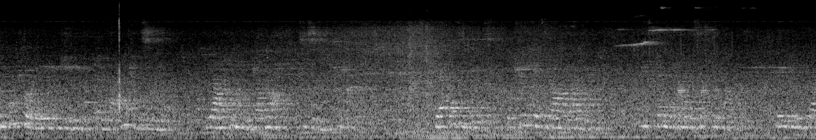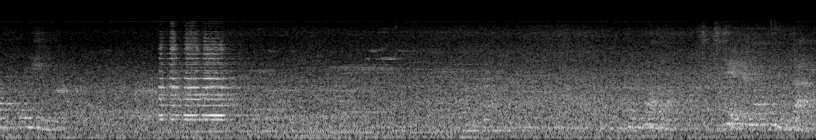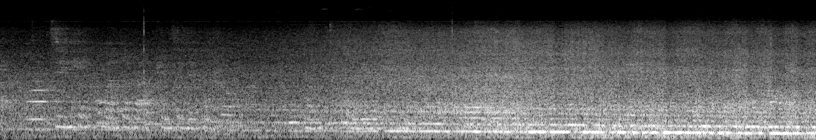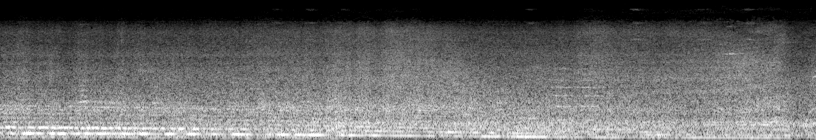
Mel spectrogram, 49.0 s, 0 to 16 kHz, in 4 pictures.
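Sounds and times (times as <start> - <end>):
train horn blast: 44.9 - 46.0.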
